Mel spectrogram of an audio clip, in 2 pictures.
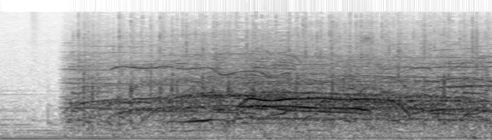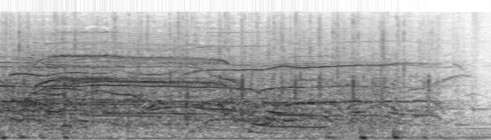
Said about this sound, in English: Please give a warm round of applause for our final presenter, Mimi Direwolf.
